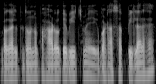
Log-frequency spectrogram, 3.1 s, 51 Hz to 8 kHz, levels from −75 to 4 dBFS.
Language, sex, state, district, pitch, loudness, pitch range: Hindi, male, Jharkhand, Deoghar, 90 Hz, -23 LUFS, 85-90 Hz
